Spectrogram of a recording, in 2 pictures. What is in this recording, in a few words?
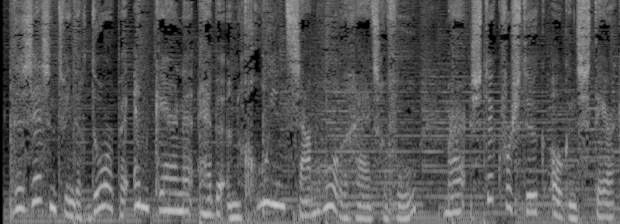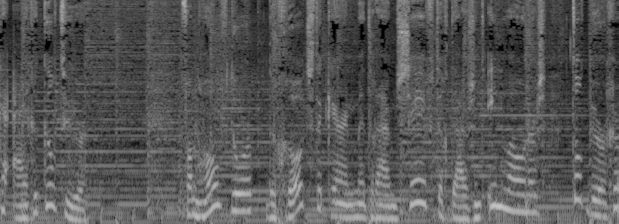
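nl neutral, Dutch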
